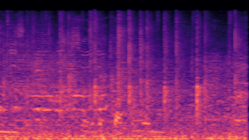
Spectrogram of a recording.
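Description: Steady low road rumble inside a car cabin, under brief, indistinct voice sounds and scattered light clicks.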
